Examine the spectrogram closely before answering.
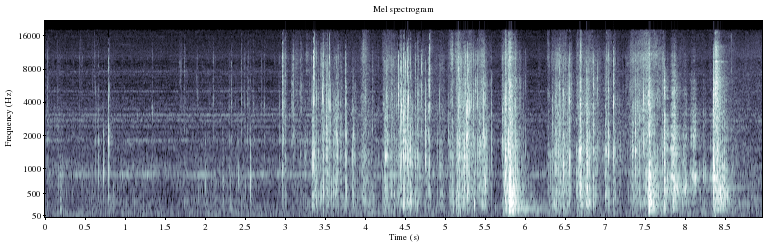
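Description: Plastic bearing packaging being crinkled and torn open: a few light clicks, then a run of rustling, crackling bursts from about three seconds in.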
